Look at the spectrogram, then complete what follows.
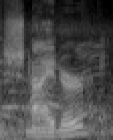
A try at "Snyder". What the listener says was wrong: It is. There's no H. Snyder.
